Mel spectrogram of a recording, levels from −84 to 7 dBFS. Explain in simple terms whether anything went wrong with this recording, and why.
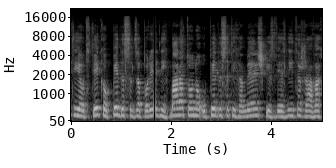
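At 1.65 s, between "je odtekel petdeset" and "maratonov v petdesetih", the speech drops out for about 50 ms before carrying on. This is a gap at a join of encoded pieces: separately encoded parts were joined with their padding silence left in.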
